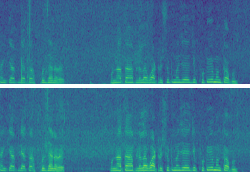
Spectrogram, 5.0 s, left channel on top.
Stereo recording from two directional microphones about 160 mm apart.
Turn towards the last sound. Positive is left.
turn(degrees=10)  # may be behind; listen again after turning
